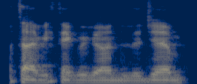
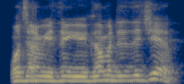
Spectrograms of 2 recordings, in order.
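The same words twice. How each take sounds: First: Low, soft aside to a friend; hushed aside. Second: Lightly voiced caller, higher and quick. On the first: Retold or imitated. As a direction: drop your voice away from the phone. Aside to friend, phone put down. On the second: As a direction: mimic the gym rep's rapid phone question, pitched up. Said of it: "he was talking really loud".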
